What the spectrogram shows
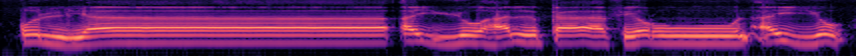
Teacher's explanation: یا مشدد ہے، یا کو سختی سے پڑھیں گے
